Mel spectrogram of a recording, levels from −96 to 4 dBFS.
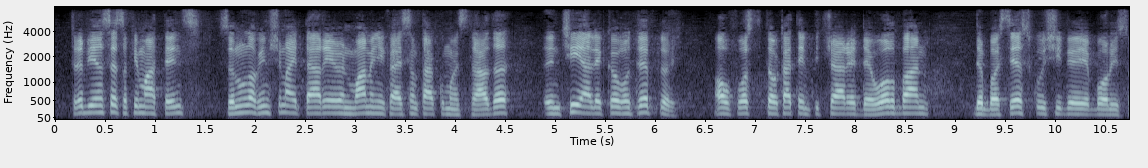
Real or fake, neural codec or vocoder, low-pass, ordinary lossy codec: fake; codec, 24 kHz, 0.9 kbps, WavTokenizer, medium speech release version 2; 7.2 kHz; none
